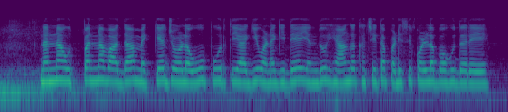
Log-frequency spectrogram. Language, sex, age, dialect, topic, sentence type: Kannada, female, 18-24, Dharwad Kannada, agriculture, question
